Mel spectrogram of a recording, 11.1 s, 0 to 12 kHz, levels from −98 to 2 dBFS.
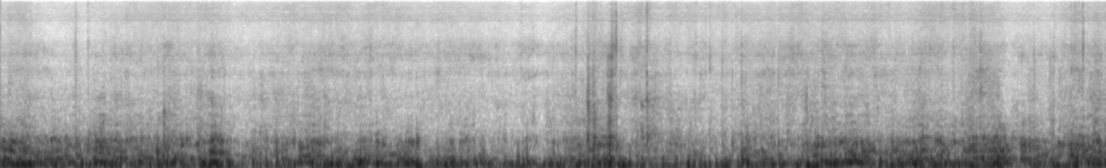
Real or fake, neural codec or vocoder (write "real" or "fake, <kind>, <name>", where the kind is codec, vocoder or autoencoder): fake, codec, SNAC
